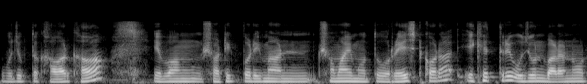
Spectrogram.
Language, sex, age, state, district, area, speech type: Bengali, male, 30-45, West Bengal, South 24 Parganas, rural, spontaneous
